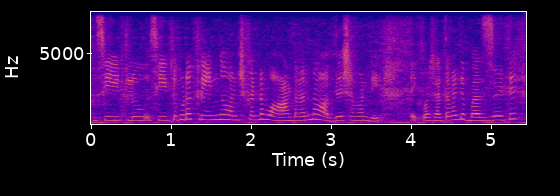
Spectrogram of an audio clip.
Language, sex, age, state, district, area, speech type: Telugu, female, 18-30, Andhra Pradesh, N T Rama Rao, urban, spontaneous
